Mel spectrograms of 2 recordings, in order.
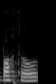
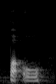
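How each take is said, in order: First: The middle consonant is a clear t sound. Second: The middle consonant is a strong glottal stop. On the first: "rather than bottle" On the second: "they're doing a really strong glottal stop and they're going bottle"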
